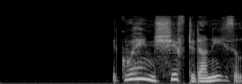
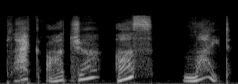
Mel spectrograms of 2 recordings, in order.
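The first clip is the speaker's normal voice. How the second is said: high, whispered disbelief; shocked; 6 semitones higher, 7 dB quieter, slower than usual. A narrator's reading. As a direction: gasp it softly in shock. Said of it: "Egwene gaped in shock".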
